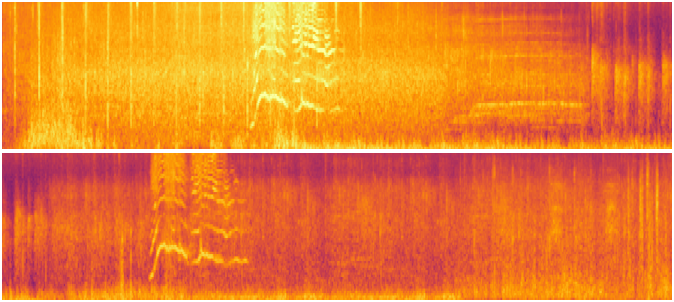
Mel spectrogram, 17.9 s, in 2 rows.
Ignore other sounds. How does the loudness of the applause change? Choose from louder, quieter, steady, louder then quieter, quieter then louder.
quieter.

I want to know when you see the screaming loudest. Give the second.
4 s.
